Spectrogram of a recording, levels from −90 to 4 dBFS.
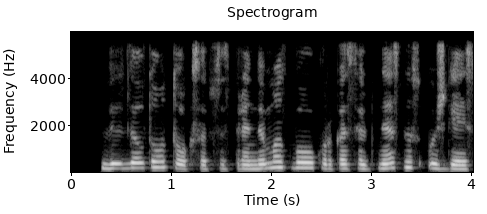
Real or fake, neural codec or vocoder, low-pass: real; none; 5.4 kHz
